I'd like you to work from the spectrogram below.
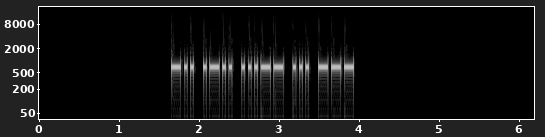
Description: Morse code, heard as a keyed tone, about 30 wpm, 700 Hz. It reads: DL3SO
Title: DXCC-100 Call Signs - 5 Characters - Repeated 3x - 30wpm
